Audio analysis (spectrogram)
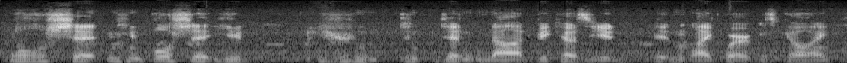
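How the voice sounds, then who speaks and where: A man's voice: on the low side, level tone, unhurried, noisy background. A man in casual joking commentary, sardonic and blunt.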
